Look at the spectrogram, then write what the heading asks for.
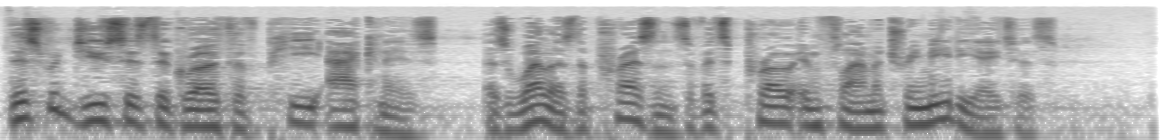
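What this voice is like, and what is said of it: British accent. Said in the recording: “that guy with his nice British accent”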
